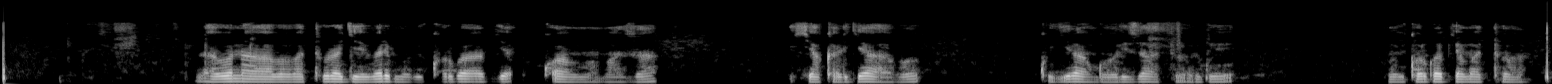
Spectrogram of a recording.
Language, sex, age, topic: Kinyarwanda, female, 25-35, government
